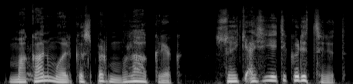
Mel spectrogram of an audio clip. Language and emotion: Kashmiri, fearful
